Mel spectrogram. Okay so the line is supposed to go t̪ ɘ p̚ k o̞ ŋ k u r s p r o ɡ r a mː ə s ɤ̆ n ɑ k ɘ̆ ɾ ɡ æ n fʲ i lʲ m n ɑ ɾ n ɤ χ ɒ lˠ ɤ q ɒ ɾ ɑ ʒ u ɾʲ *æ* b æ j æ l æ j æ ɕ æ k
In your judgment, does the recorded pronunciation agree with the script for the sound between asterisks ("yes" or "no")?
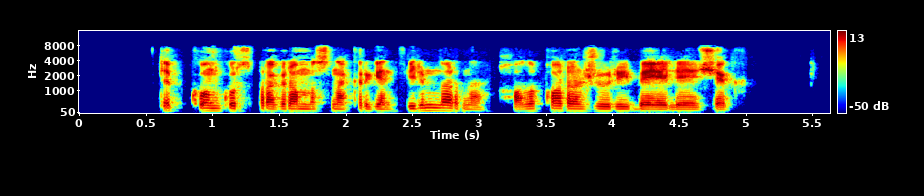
no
